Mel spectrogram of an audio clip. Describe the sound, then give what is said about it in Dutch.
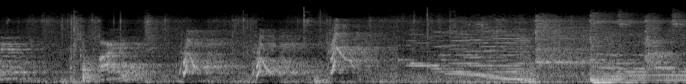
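A Sony AIBO robot dog, at the announcement of its return, gives about four short, synthetic-sounding barks, evenly spaced over the first few seconds, followed by longer electronic whines and sweeps against a steady background of room noise. “Een tijdje geleden kondigde Sony aan dat AIBO terug zou komen. Dat klonk toen zo.”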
